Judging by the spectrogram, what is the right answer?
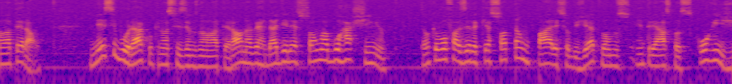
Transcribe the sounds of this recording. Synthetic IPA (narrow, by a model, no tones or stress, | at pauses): ɐlat̪eɾa̰w | nesɪbuɾakʊkɪnɔsfizẽmʊznɐlat̪eɾawnɐveɾd̪ad͡ʒɪelɪɛsɔũmɐbuɦaʃĩɲɐ | ẽt̪ɐ̃w̃ʊkɪewvowfazeɾɐkiɛsɔt̪ɐ̃mpaɾesɪobiʒɛt̪ʊvɐ̃mʊsẽnt̪ɾɪaspɐskoɦiʒi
